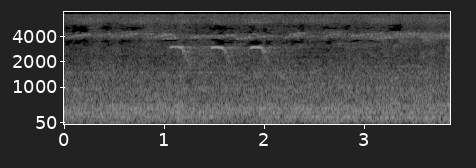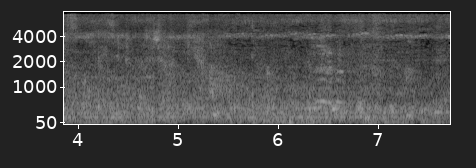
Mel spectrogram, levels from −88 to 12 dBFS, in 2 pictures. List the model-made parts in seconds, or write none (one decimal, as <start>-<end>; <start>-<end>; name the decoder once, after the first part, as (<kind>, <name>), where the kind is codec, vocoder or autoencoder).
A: 3.4-5.5 (codec, DAC)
